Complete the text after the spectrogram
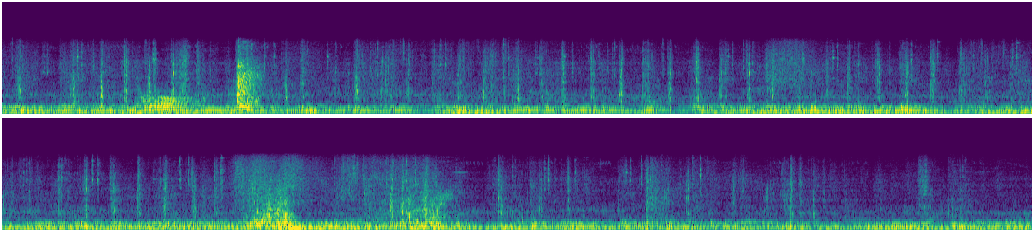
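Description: Footsteps patter quickly through grass and undergrowth.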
